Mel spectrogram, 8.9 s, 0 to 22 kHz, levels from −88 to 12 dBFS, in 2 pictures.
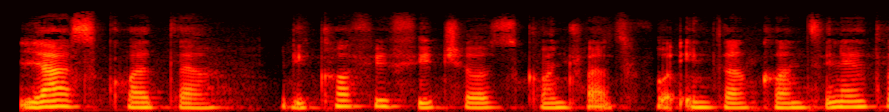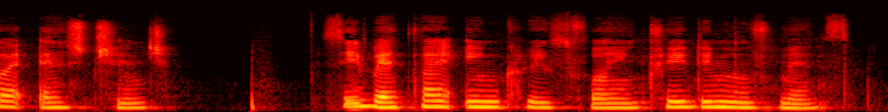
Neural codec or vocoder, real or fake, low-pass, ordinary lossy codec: codec, 32 kHz, 1.9 kbps, SNAC; fake; 14.4 kHz; MP3, 64 kbps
